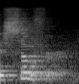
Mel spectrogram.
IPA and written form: ˈsoʊfɚ (sofa)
